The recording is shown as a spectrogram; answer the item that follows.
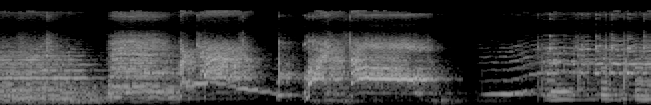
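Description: Orchestral cartoon score with brass, playing a few loud held chords broken by short pauses, then quick repeated notes near the end.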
